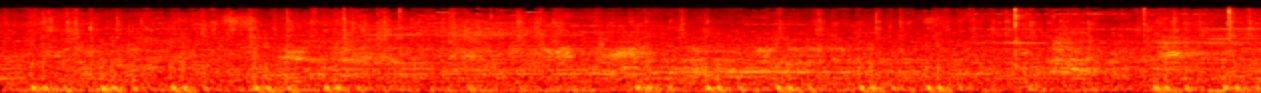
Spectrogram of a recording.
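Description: IGT Prowling Panther video slot's game sounds during reel spins: music with a steady drum-like beat of about four pulses a second.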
